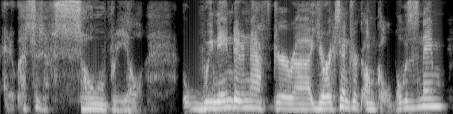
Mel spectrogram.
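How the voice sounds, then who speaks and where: A man acting a glib, wry talker in an amateur table read, with a husky voice. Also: on the high side, animated, normal speed. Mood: chatty, eager. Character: glib, talkative men: sly trickster, wisecracking hero.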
